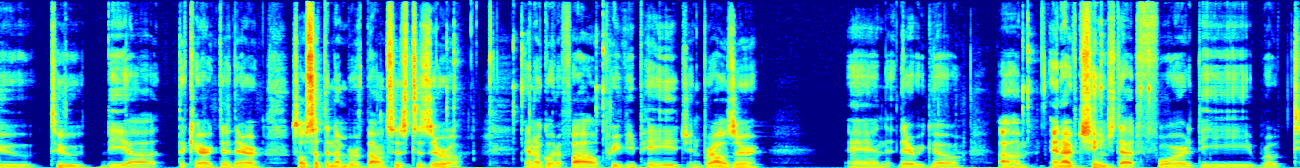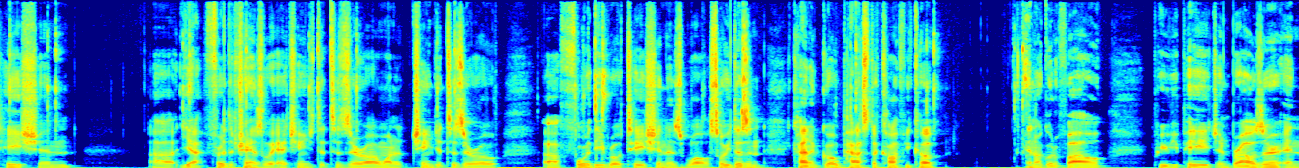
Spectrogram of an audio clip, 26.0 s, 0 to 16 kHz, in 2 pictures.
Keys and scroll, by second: 18.7 0, 18.9 Return.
